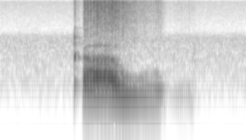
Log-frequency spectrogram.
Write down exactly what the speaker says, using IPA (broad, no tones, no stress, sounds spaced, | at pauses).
kʼ a w u b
